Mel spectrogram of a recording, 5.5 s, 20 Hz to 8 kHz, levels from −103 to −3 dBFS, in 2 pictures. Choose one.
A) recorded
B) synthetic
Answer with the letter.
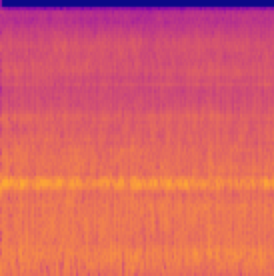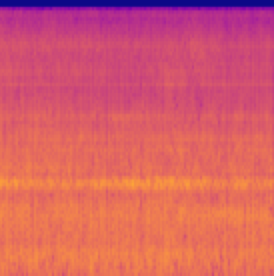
B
